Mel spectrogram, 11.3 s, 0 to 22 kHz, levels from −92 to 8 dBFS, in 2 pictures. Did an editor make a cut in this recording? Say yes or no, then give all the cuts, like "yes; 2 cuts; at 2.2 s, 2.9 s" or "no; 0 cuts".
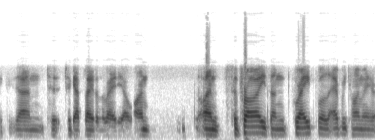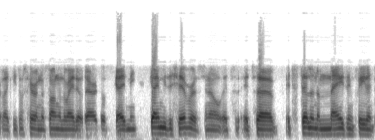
yes; 2 cuts; at 7.8 s, 9.8 s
